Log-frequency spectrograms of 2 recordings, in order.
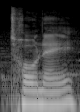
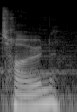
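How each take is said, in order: First: The name is said as two syllables, to-neh. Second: The name is said as one syllable, like tone. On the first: The speaker calls it right. "it's pronounced uh, Tone" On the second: The speaker calls it wrong. "not Tone"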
